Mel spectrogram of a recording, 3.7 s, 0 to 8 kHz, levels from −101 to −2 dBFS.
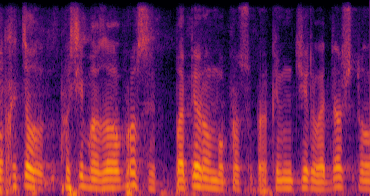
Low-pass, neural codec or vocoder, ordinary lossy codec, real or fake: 7.2 kHz; codec, 16 kHz in and 24 kHz out, 1.1 kbps, FireRedTTS-2 codec; Opus, 32 kbps; fake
